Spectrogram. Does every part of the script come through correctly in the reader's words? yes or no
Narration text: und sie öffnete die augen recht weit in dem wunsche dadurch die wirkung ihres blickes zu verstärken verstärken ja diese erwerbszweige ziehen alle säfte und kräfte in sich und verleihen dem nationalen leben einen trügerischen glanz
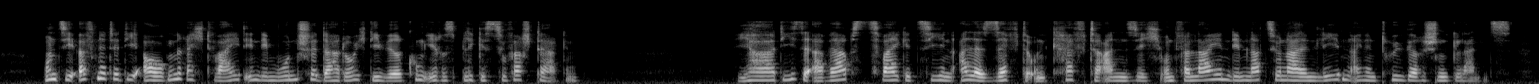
no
